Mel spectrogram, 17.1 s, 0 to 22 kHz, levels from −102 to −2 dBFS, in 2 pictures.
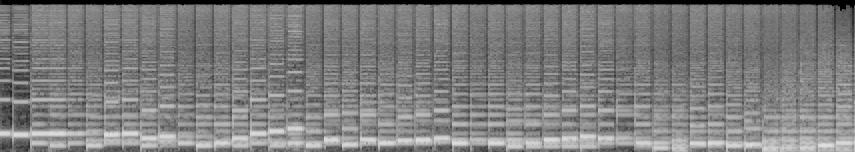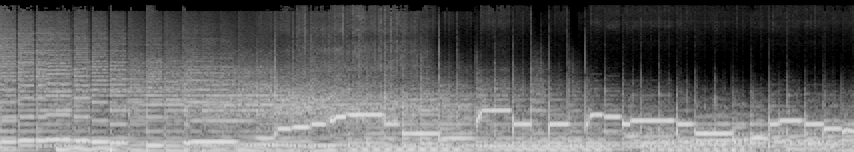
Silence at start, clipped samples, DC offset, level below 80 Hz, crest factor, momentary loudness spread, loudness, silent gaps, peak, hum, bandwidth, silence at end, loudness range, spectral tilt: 0 s; under 0.1%; under 0.1%; -30 dBFS; 14 dB; 4 LU; -20 LUFS; none; -6 dBFS; none; 19.5 kHz; 0 s; 3 LU; -5.5 dB/octave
